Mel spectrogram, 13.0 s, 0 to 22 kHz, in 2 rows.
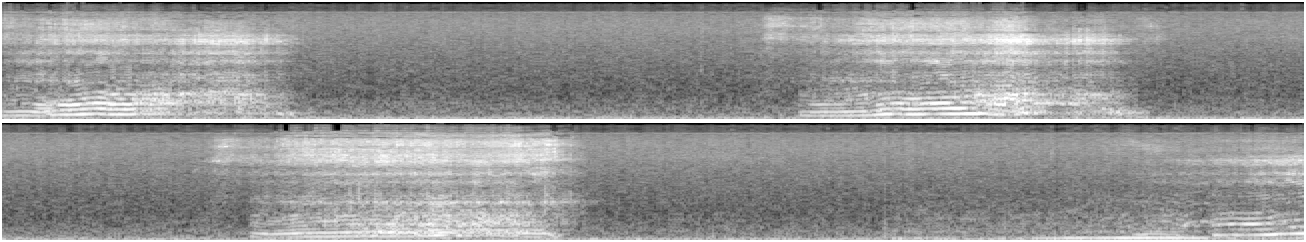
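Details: Person's own snoring recorded about 20 cm away in a shared bed: loud, low rattling snores on each inhalation, about 15 breaths a minute, quieter exhalations between; heavy snoring.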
